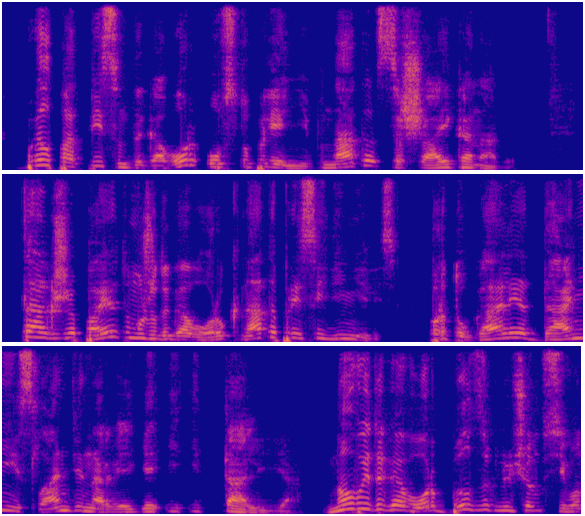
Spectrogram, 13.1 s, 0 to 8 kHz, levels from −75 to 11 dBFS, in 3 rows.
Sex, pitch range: male, 145-220 Hz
